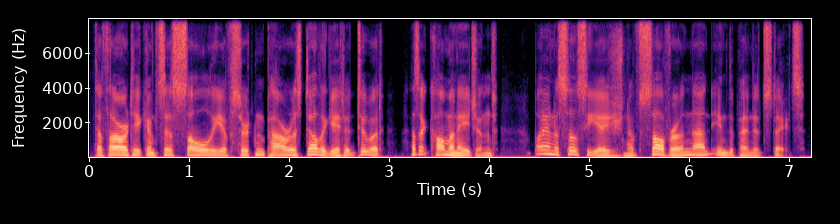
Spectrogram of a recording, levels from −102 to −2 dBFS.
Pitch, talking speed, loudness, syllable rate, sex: 135 Hz, 185 wpm, -18 LUFS, 6.7 syllables/s, male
